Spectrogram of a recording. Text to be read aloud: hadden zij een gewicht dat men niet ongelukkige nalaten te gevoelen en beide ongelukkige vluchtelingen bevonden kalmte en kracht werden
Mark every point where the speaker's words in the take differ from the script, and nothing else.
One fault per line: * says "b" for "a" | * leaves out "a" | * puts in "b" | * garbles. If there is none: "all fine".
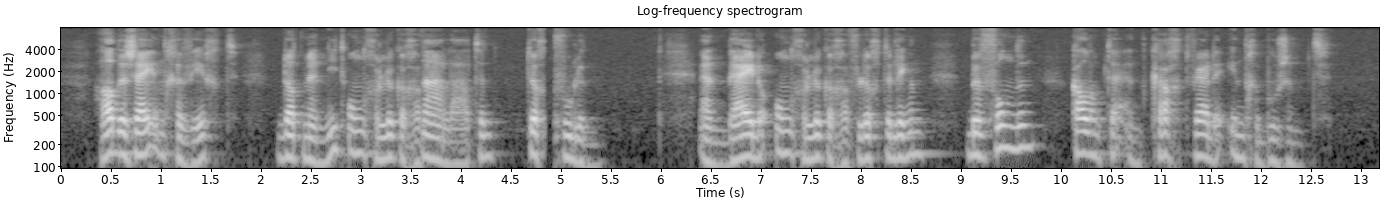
all fine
